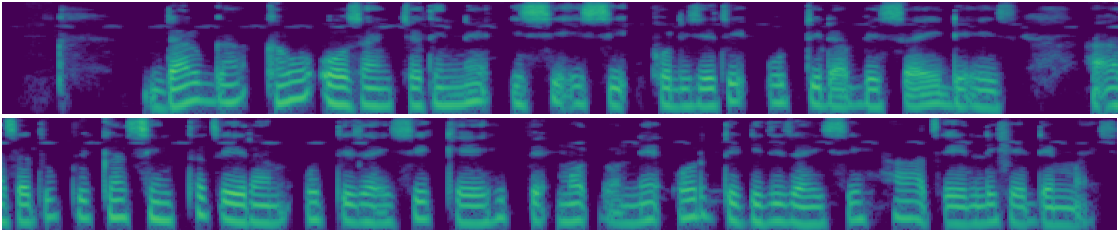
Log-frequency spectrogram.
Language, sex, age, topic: Gamo, male, 25-35, government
